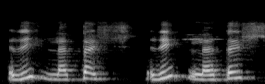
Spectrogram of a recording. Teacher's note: ता को डायरेक्ट श से मिला देंगे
